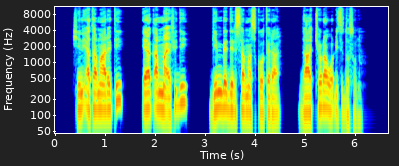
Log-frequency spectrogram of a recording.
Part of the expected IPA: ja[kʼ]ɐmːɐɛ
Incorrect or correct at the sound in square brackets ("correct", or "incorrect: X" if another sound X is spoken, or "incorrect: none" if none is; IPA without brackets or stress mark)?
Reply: correct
